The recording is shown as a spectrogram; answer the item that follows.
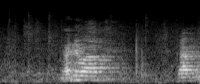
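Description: A man's voice at table microphones: a long, level-pitched syllable starting about half a second in, then ordinary speech beginning near the end.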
